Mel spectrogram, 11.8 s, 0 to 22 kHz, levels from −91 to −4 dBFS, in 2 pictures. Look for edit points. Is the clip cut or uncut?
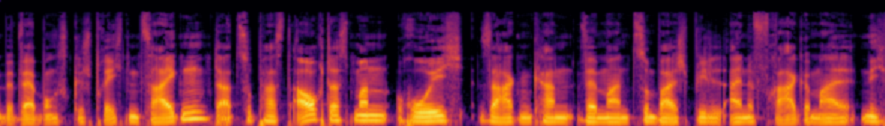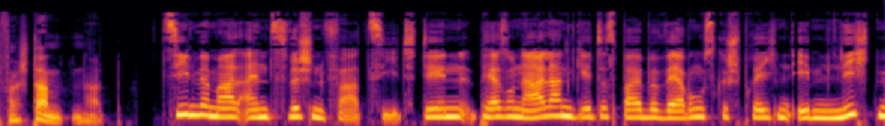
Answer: uncut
